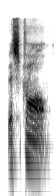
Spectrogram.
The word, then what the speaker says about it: restaurant: Actually, the word comes from French, and in French it is pronounced restaurant. Okay, और हमारे यहाँ हिंदी में भी रेस्तरां हो गया है, गौर करा जाता है।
